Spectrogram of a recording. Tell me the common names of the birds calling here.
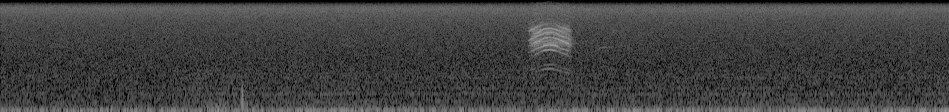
Hawaii Amakihi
